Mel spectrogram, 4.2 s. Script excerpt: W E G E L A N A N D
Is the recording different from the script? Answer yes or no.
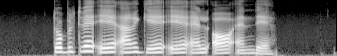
yes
